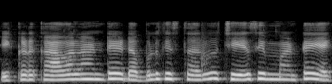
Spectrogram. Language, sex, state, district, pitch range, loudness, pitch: Telugu, female, Andhra Pradesh, Srikakulam, 220-250 Hz, -14 LUFS, 230 Hz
